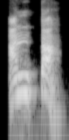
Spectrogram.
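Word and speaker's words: 안다: 그다음에 안따 마찬가지죠.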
